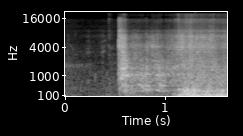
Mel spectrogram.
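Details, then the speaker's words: 1972 Chevelle sat 5 years, first start attempt on a hot battery: quiet pause, then a sudden catch into a rough, rising run that sounds good briefly before dying; out of gas. "sound sounded good for a second and of course i have no more gas why would i"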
